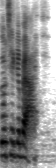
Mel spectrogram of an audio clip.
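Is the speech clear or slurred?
clear. It is said clearly at normal speed.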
